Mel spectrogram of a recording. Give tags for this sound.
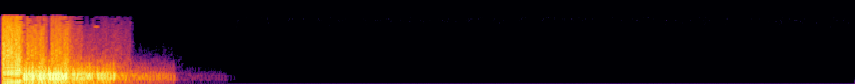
effects FX Gameaudio indiegame SFX sound-desing Sounds

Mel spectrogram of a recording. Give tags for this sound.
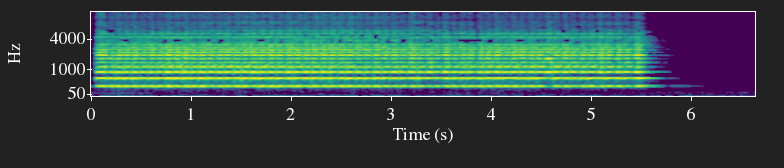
violin tremolo

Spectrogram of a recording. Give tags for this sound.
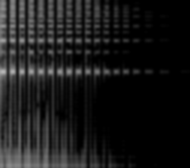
analog fx lfo monotribe percussion

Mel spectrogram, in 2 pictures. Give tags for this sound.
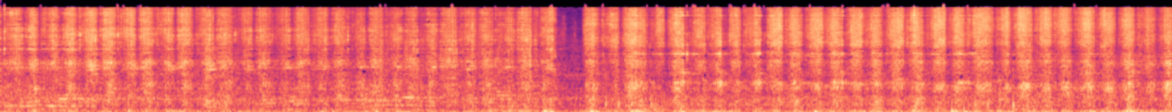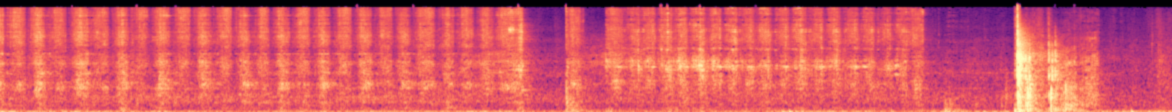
bench brush effect foley hardware metal scrape scrub sfx shed sound steel tool toolbox tools work workshop

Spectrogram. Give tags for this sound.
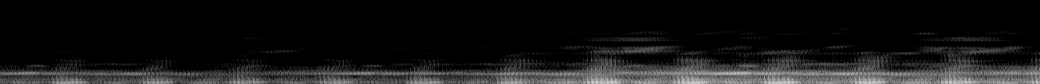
ascending down electromagnetic Fantastic out pulses Radar rising sending up waves

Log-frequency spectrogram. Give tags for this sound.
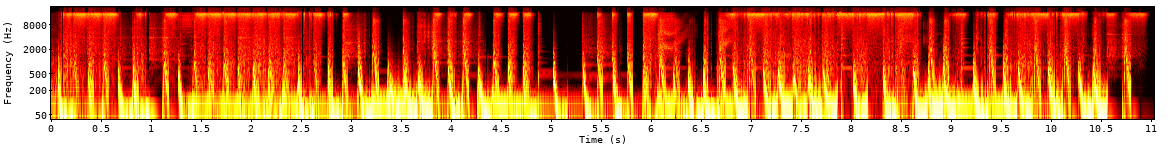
idm kat ambient micron glitch electro synth base beats chords bass leftfield alesis acid

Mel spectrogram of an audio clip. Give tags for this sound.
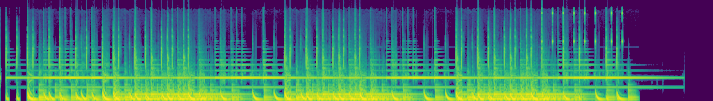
beat drums garbage improvised loop mistery music percussion-loop synth

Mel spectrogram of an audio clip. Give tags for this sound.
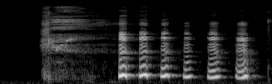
laugh joy funny happiness jolly laughing humor humour laughter giggle

